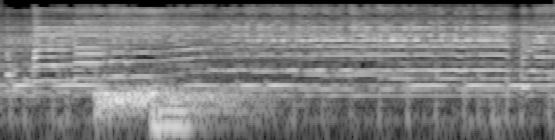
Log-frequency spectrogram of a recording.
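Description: Alto saxophone playing a melody, with a note sliding upward about a second in, over a recorded pop backing track with heavy bass beats.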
